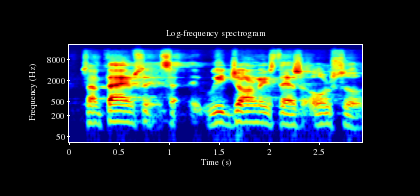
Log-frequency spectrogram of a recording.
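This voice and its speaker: A bright, sharp tone with an Italian accent. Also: man. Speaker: sports journalist association president. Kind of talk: acceptance speech. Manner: halting.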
